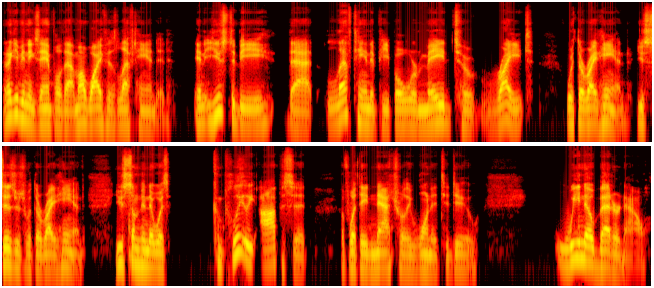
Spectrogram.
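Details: Adult man speaking; normal speech.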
